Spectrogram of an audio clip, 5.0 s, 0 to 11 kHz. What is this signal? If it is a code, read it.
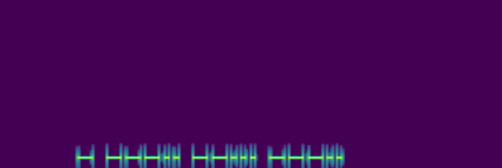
Morse code, heard as a keyed tone, about 25 wpm, 700 Hz. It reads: T878
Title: Numbers - Contest Style - 4-Digit 25wpm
